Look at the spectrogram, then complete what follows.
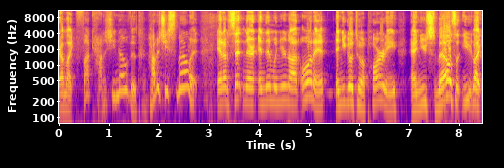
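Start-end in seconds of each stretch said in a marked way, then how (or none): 0.3-2.8 high, hushed inner-voice alarm; mock panic. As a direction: replay a baffled panic, pitched way up and softer. Retold panic at wife catching him.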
